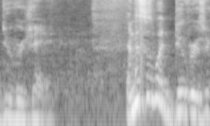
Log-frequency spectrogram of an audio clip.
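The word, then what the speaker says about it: Duverger: I know it's spelled Duver's, but it's actually pronounced Duvier.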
